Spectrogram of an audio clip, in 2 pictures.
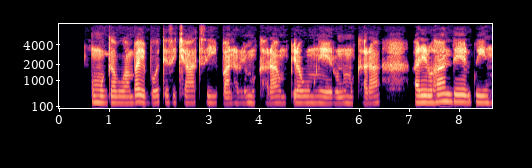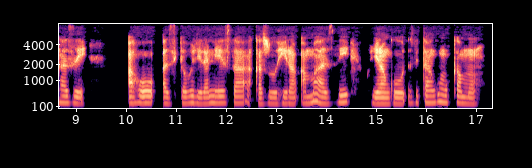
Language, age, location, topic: Kinyarwanda, 50+, Nyagatare, agriculture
